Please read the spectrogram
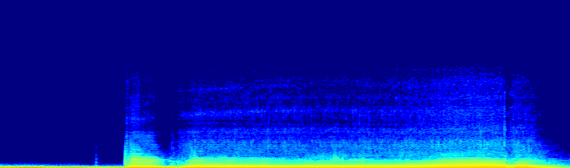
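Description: Trumpet coming in about a second in with a short note that settles into one long, low held tone, stepping up briefly near the end. Underneath, the deep boom of a large drum rings on.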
